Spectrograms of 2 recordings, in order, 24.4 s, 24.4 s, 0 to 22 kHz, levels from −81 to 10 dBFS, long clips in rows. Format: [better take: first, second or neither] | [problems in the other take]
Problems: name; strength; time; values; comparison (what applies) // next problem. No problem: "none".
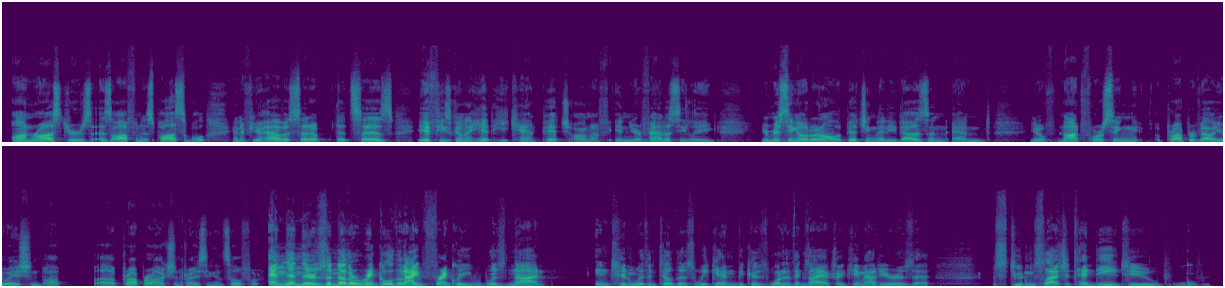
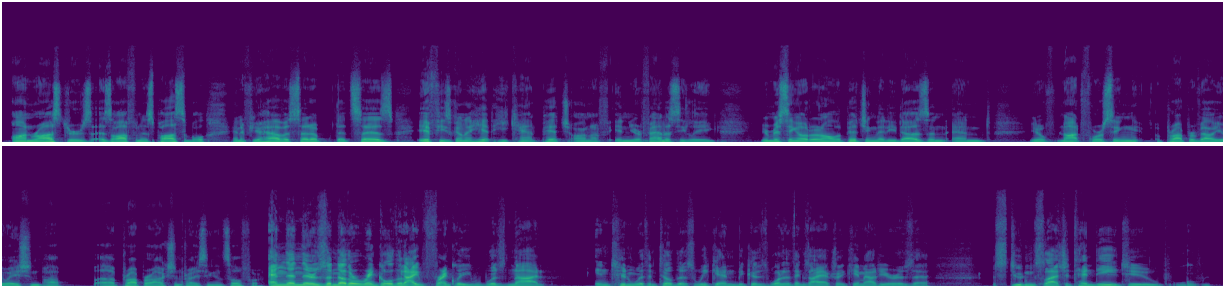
second | thin; somewhat; fading below 300 Hz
